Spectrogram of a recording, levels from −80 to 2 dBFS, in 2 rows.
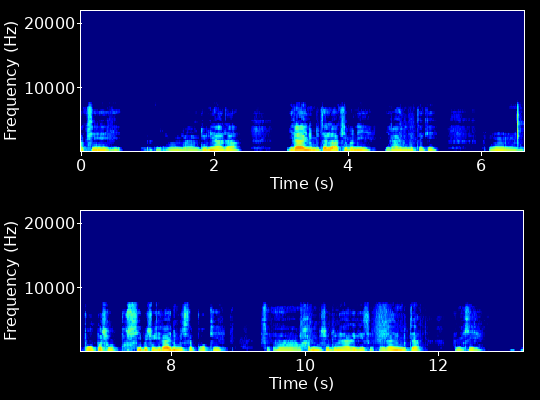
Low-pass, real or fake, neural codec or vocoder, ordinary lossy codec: none; fake; codec, 16 kHz, 8 kbps, FreqCodec, larger model; none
